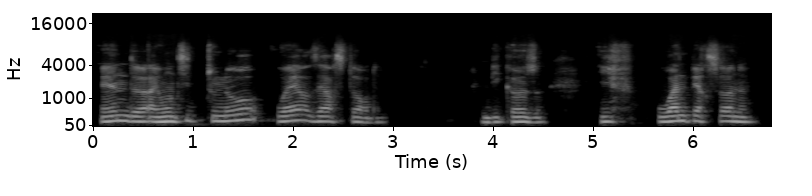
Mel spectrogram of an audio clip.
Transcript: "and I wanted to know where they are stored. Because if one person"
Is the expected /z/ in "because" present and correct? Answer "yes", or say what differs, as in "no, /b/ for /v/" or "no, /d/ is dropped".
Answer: yes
